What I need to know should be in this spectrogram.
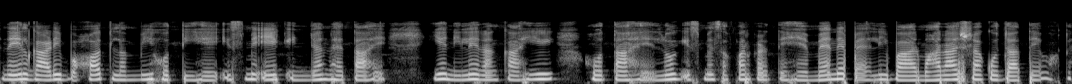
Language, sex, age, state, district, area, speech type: Urdu, female, 18-30, Telangana, Hyderabad, urban, spontaneous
